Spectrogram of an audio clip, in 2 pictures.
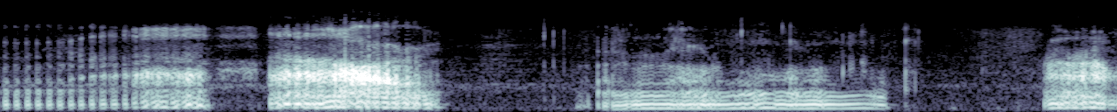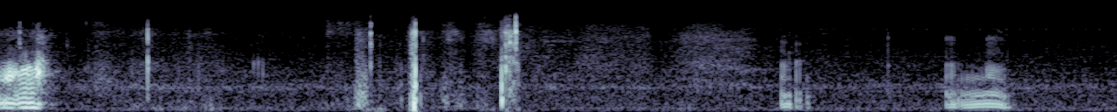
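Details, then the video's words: Angry puppy growling indoors in several rough, buzzy bursts of one to two seconds, separated by silences, with scattered clicks and knocks and a short final grumble. "angry puppy"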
